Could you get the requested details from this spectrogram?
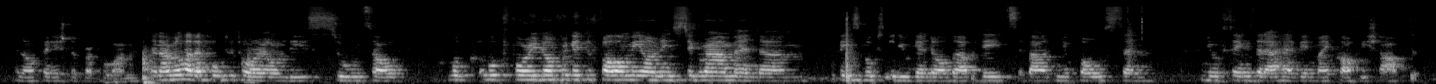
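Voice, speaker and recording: With an Eastern European accent, a woman at medium pitch talks at a moderate pace, her intonation fairly even but her loudness swinging widely. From Slovakia. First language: Slovak. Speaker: cookie decorator. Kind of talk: casual livestream chat and tutorial. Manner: hesitant with many fillers.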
